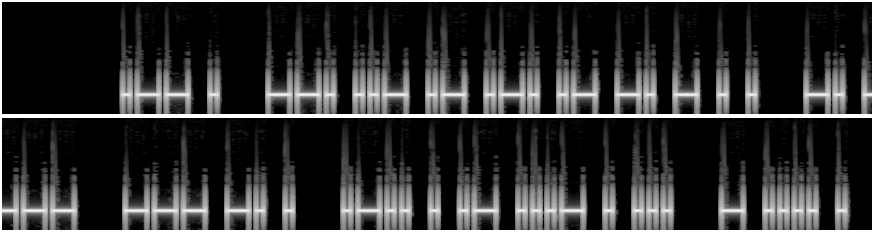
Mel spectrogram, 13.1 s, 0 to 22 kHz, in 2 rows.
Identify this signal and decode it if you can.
Morse code, heard as a keyed tone, about 22 wpm, 700 Hz. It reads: WE GUARANTEE NO ONE LEAVES THE
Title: A Sound Of Thunder 22wpm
